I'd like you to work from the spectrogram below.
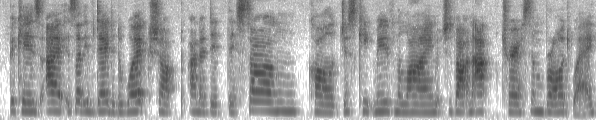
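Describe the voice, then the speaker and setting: A woman with a Mancunian accent, fairly high in pitch, monotone and flat in intonation, at a moderate pace. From Manchester, England. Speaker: actor and singer. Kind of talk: casual podcast chat.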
